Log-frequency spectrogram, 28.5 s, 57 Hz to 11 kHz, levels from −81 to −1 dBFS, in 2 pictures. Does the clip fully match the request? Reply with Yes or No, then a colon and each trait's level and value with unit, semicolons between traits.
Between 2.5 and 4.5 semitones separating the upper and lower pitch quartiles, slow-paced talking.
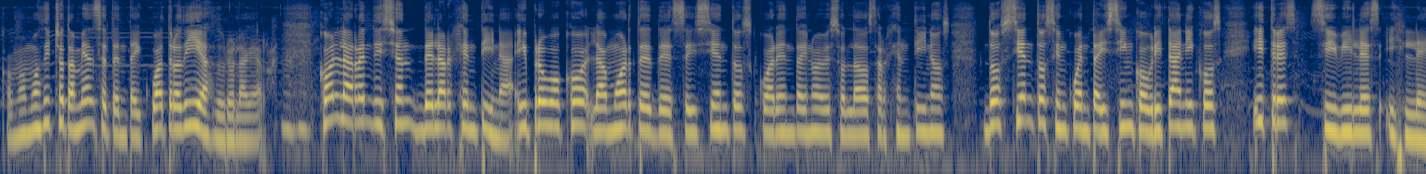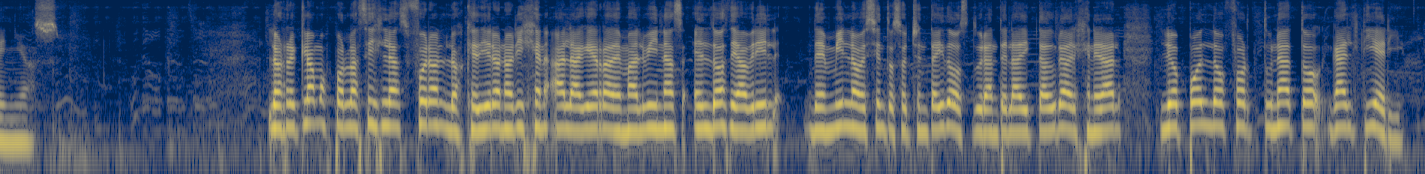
Yes: average, 2.9 semitones; slow, 120 wpm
